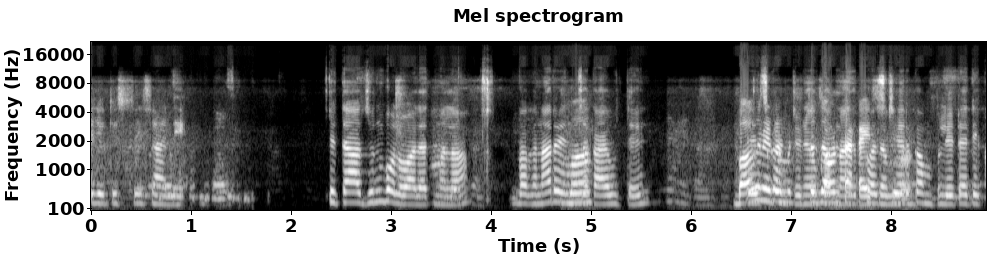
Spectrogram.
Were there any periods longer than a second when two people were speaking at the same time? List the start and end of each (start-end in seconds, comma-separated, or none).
6.5-8.2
